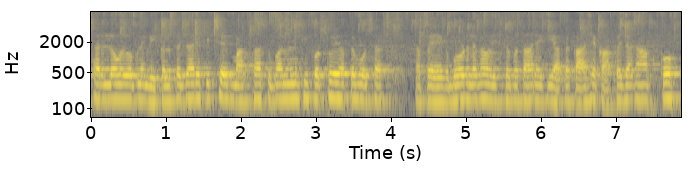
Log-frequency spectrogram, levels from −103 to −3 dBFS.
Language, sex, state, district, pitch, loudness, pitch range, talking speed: Hindi, male, Haryana, Jhajjar, 150 Hz, -15 LUFS, 145-155 Hz, 230 wpm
